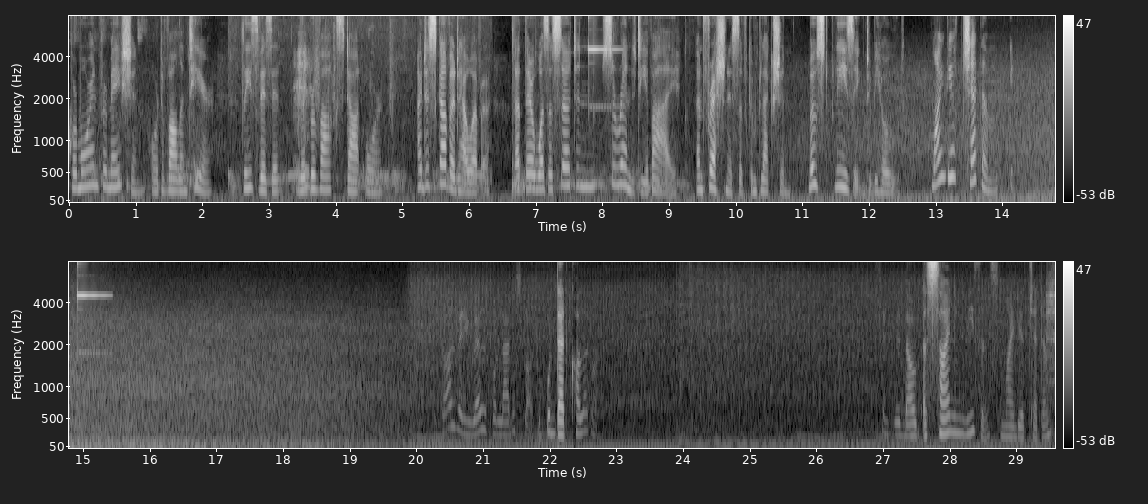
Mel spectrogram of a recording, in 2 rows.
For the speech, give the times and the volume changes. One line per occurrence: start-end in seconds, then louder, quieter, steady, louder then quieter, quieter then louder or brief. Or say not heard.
0.1-14.2 steady
20.2-22.8 brief
26.9-29.5 brief.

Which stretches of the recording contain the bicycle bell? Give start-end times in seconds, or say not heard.
7.8-8.2, 14.9-15.4.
